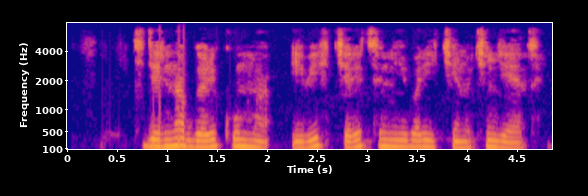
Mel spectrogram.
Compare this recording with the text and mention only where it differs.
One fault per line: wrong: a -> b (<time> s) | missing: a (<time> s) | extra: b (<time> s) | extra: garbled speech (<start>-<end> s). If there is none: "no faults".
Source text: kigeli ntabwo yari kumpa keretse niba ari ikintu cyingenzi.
extra: ibi (2.3 s)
